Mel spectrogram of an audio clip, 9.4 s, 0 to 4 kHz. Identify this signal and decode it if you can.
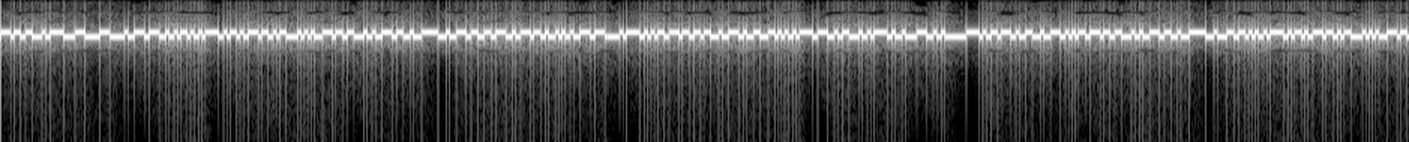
RTTY, about 45.45 baud. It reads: COMMANDED BY CAPTAIN JAMES LAWRENCE, WAS CAPTURED BY
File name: fsk170 / usnavy2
